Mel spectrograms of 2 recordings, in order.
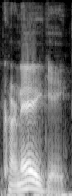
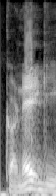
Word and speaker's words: Carnegie: places like Carnegie Hall its Carnegie Hall but most people again pronounce it Carnegie and this is a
